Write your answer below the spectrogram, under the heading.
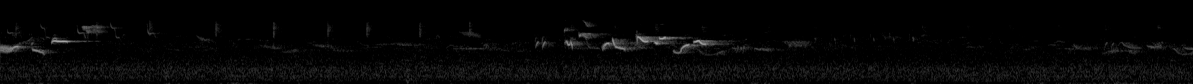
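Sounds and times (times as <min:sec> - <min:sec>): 
Eurasian blackcap song: 0:00.0 - 0:11.9.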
